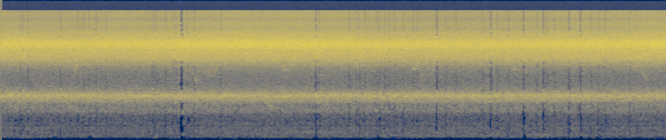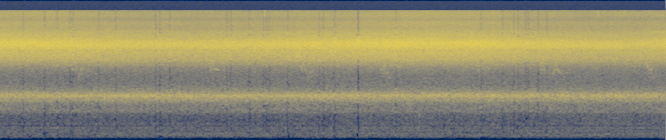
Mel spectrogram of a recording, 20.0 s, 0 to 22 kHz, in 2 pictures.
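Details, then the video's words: Brood V seventeen-year periodical cicadas (Magicicada) during their late-spring emergence, outside a residence in Logan, Ohio, 4 June 2016, 3:10 p.m.; many cicadas merge into a steady, even high-pitched roar with a lower humming band, unbroken throughout. "Brood V 17 year Magicicada periodical cicadas"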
